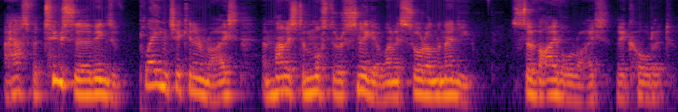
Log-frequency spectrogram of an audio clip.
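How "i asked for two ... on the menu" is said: plain reading voice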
